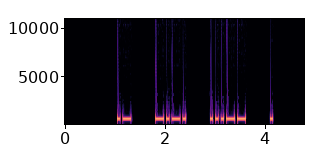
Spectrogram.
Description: Morse code, heard as a keyed tone, about 21 wpm, spaced as for 12 wpm, 700 Hz. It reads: AC3E
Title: USA Call Signs - 4 Characters - 3x Character Spacing - 22wpm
